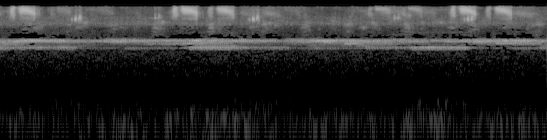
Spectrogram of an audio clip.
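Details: Spring night crickets by a cottage, giving a continuous high-pitched ringing drone with sharp chirp bursts popping above it at uneven intervals.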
